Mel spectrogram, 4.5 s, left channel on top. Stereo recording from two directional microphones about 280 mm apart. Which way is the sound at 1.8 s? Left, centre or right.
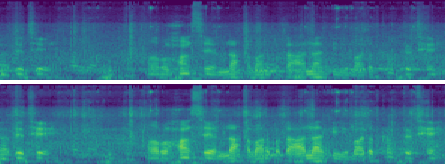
Centre.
